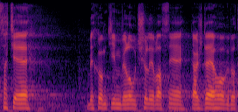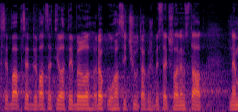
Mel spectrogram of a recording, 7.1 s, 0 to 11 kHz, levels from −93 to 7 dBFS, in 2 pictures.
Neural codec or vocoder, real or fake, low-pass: none; real; 9.9 kHz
